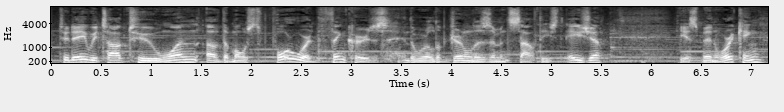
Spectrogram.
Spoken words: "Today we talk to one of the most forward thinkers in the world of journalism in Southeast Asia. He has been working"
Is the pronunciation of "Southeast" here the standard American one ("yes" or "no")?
yes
